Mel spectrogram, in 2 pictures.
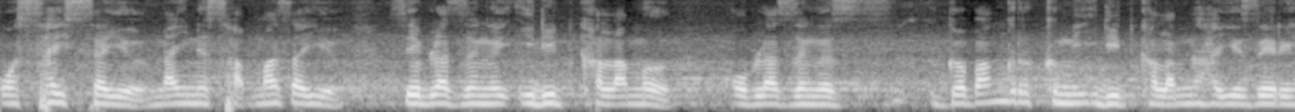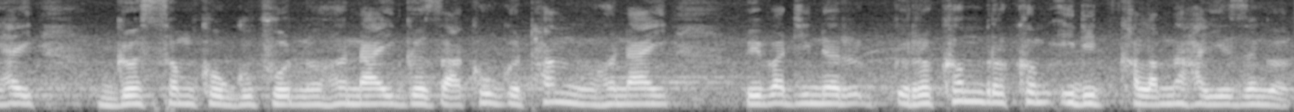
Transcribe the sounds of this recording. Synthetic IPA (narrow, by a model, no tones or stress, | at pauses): ɔsajszajɯnajnɯsap̚mazajɯ | z̥eblazɯŋɯʔidit̚kʰalamɯɔblazɯŋɯ | ɡɐbaŋɾɐkʰɯmniidit̚kʰalamnɯɦajɯzeɾeɦaj | ɡəsəmkʰɯwɡupʰut̚nɯɦɯnajɡɯzakʰɯwɡɯtʰaŋnɯɦɯnaj | bebadinɯɾɯkʰɯmɾəkʰɯmidit̚kʰalamnɯɦajɯzɯŋɯ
